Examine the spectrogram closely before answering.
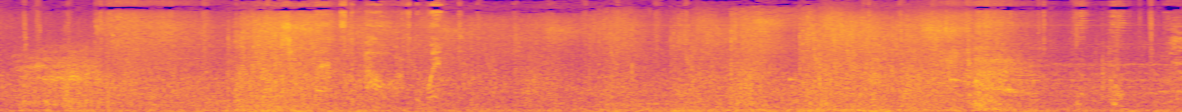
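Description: Wind and rain roar in a storm.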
